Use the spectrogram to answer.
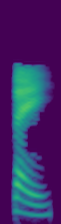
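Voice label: "Běi", Chinese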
